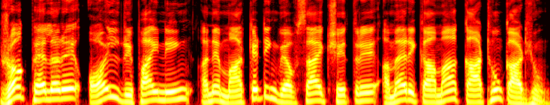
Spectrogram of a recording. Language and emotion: Gujarati, neutral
